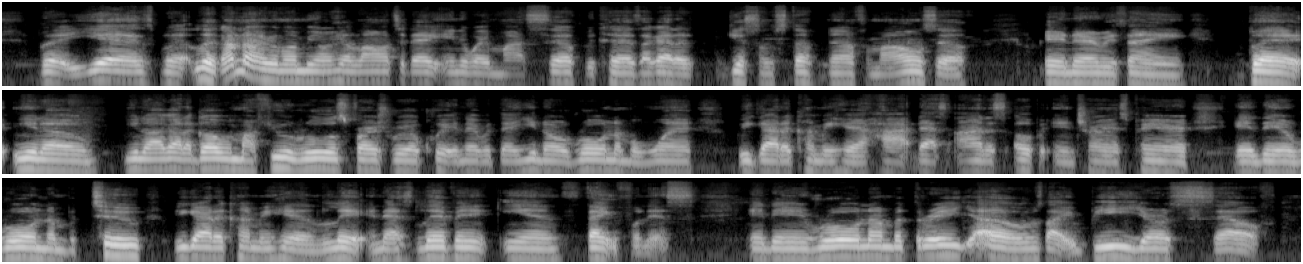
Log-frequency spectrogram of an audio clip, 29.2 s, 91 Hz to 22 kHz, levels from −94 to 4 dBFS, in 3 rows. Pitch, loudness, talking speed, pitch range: 115 Hz, -25 LUFS, 180 wpm, 110-125 Hz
